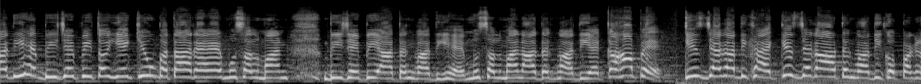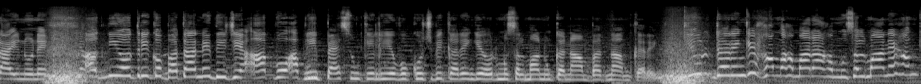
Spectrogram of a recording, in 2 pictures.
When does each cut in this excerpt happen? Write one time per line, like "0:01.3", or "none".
0:06.7
0:09.7
0:12.2
0:15.9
